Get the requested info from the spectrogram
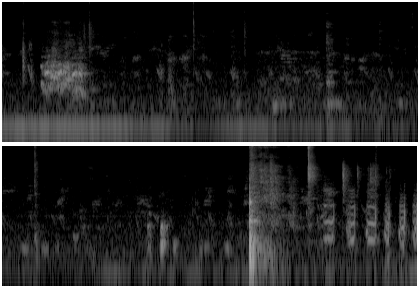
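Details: Two chinchillas, described as a father and son talking to each other, call: a brief squeaky note, then a quick run of sharp, clicky barks.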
